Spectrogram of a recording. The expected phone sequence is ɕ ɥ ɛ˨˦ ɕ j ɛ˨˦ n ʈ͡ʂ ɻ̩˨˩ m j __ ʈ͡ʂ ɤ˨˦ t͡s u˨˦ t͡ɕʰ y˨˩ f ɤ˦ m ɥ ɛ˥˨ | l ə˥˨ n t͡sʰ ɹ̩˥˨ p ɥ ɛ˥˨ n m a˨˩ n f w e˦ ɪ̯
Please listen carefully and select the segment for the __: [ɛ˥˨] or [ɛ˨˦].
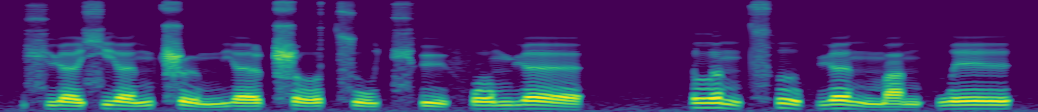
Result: ɛ˨˦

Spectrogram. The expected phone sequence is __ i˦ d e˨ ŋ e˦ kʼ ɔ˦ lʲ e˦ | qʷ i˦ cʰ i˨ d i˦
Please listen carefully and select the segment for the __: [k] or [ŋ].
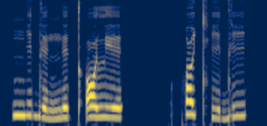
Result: ŋ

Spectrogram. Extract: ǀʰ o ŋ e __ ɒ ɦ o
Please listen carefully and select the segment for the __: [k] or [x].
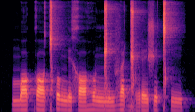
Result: x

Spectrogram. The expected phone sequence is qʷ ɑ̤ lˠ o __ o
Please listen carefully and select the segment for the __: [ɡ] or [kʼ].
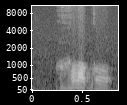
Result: ɡ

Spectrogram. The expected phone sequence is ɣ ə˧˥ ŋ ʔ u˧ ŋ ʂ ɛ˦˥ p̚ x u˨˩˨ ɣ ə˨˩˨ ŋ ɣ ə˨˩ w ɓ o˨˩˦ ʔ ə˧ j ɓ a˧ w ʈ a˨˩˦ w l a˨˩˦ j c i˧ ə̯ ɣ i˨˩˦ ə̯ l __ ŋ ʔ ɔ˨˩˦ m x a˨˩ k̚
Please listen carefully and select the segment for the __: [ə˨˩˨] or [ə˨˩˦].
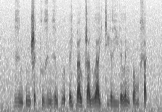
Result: ə˨˩˨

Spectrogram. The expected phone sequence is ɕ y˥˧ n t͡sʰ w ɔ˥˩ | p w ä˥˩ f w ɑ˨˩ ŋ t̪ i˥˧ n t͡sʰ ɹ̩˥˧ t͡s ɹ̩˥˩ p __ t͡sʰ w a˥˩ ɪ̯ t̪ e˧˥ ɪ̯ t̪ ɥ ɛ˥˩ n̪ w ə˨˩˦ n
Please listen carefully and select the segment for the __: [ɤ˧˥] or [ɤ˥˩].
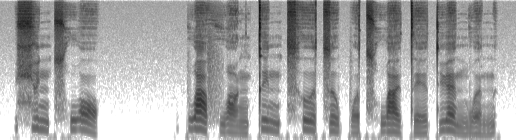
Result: ɤ˧˥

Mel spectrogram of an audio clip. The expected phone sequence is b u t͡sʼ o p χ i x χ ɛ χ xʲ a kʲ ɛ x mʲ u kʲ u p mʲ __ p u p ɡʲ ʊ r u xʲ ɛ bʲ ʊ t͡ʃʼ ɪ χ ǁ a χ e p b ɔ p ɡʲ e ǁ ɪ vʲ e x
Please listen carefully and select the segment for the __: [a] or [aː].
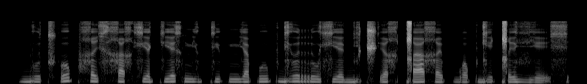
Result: a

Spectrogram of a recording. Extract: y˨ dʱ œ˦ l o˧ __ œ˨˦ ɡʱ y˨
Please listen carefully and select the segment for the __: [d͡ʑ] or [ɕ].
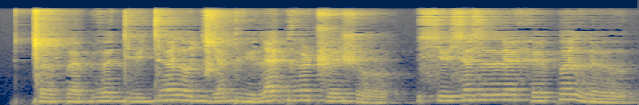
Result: d͡ʑ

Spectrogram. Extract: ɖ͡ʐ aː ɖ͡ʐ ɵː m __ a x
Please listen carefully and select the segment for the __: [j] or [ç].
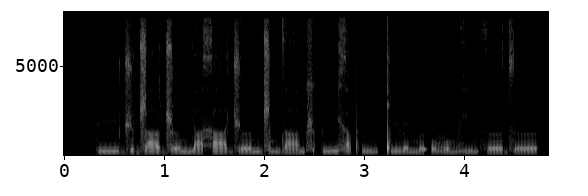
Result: j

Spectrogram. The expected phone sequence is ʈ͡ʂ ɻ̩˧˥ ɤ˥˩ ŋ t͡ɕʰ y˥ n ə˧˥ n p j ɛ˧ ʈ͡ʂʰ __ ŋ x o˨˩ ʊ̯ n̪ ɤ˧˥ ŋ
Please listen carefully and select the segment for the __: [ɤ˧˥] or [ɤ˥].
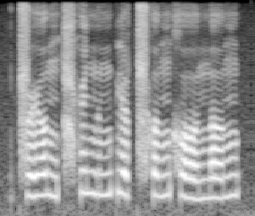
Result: ɤ˧˥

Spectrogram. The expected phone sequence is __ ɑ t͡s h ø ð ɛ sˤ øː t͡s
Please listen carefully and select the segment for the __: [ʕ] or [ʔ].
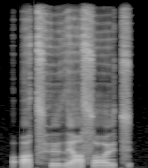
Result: ʔ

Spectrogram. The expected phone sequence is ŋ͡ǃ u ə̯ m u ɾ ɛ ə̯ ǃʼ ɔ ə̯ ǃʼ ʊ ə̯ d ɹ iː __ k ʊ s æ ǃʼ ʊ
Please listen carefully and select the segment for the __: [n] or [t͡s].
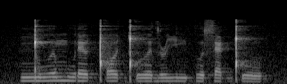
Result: n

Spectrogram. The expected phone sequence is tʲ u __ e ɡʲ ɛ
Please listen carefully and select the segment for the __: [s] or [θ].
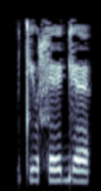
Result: s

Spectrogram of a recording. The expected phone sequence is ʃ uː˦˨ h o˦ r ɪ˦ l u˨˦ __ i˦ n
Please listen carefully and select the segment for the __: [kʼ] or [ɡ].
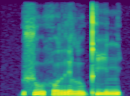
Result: kʼ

